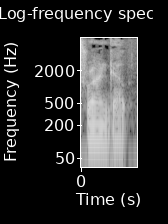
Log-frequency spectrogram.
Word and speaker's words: Rangel: There's a guy called Sammy Rangel, I think it's pronounced Rangel, R-A-N-G-E-L, and he's done a fantastic TED talk, TEDx Danubia.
